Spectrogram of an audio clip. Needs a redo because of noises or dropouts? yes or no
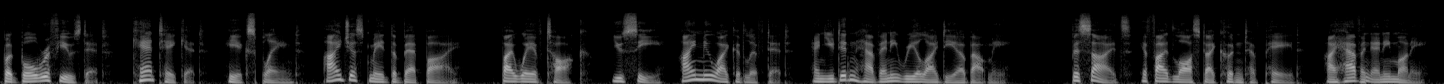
no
